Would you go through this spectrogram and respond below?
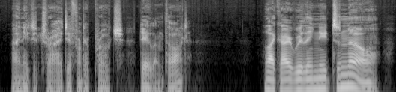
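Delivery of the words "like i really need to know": patronizing, condescending, offhand and dismissive tone. Dalen answers Jenna as he turns away from her; condescending. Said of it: "Dalen said condescendingly".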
